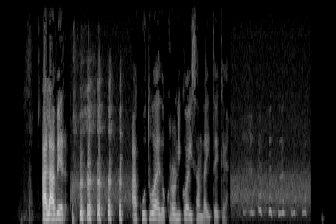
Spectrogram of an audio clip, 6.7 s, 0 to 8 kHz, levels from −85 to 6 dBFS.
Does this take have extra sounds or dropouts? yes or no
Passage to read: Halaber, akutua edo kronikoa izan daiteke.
yes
